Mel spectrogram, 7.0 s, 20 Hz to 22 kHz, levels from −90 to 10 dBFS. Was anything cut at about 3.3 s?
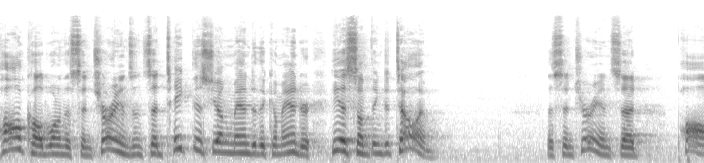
no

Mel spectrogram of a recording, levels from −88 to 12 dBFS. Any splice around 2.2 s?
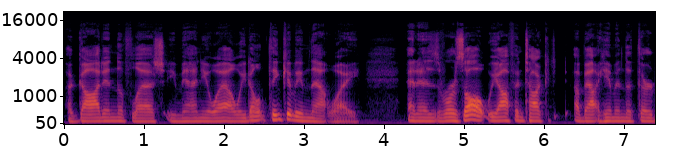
no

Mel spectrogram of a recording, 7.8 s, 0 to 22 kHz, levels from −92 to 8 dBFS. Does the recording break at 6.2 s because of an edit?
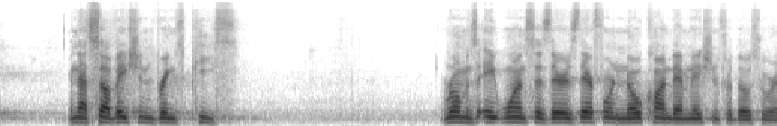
yes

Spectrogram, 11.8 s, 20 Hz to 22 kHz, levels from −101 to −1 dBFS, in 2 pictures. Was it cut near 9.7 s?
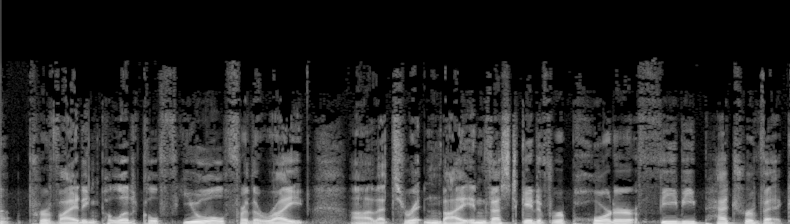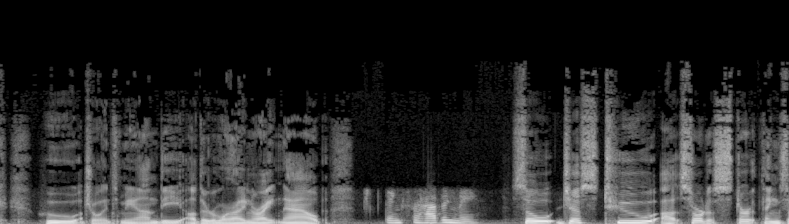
yes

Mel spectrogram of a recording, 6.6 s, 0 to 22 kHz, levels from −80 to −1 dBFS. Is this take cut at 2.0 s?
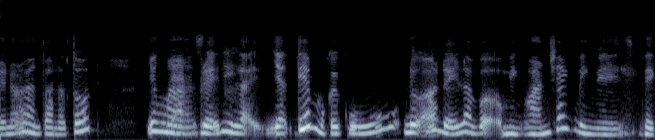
yes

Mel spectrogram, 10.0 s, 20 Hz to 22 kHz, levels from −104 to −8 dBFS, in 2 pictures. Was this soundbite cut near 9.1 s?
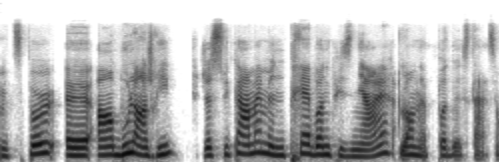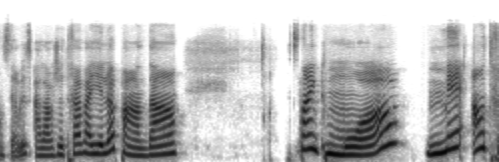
no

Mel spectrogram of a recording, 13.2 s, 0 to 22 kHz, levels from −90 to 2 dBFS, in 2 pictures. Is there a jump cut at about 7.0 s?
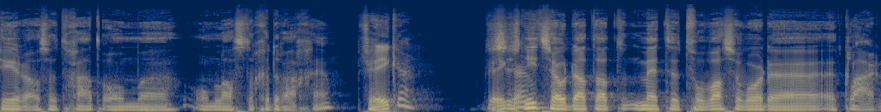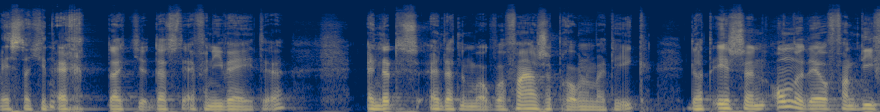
yes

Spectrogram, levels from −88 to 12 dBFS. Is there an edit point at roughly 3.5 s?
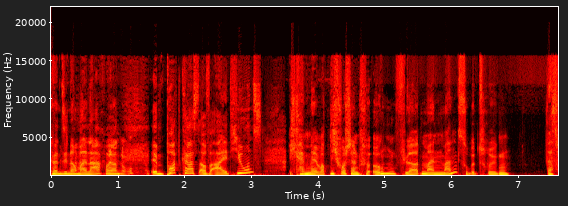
yes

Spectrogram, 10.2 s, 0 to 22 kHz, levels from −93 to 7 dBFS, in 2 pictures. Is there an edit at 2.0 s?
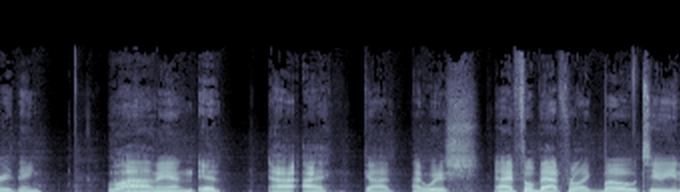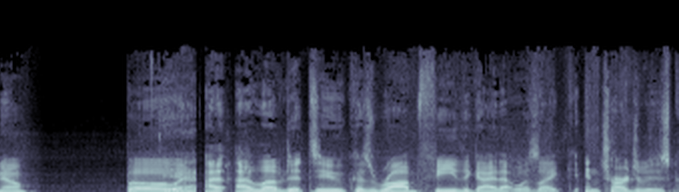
no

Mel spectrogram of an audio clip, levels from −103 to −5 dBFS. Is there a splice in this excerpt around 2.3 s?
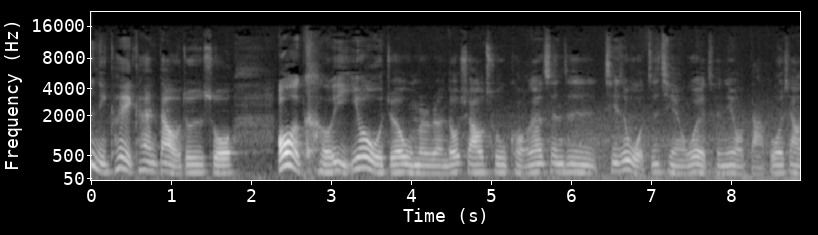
yes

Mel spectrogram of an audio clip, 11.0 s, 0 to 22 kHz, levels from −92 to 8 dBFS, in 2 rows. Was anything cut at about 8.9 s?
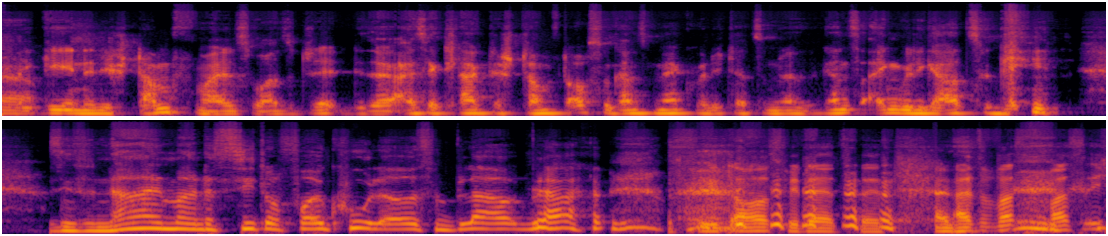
yes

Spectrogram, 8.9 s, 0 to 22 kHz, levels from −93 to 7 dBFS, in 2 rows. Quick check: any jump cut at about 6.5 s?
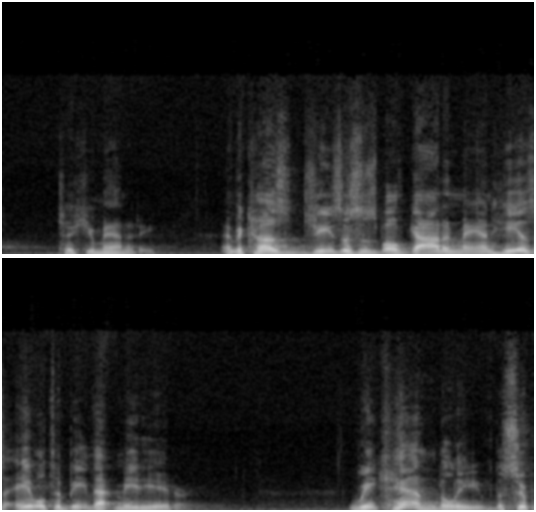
no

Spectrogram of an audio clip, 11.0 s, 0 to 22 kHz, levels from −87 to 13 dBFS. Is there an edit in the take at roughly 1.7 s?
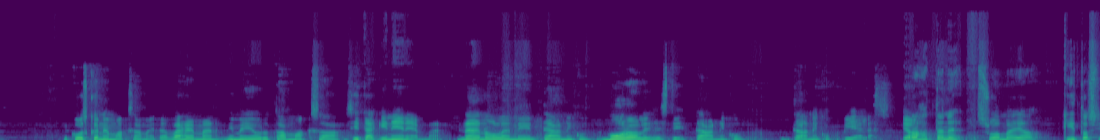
no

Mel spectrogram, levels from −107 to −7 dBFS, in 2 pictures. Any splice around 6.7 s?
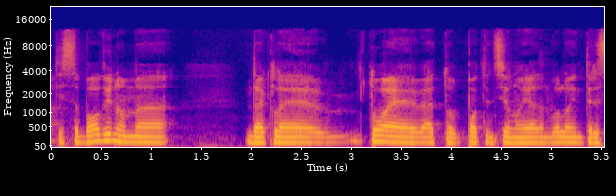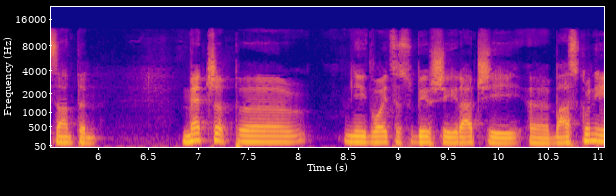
no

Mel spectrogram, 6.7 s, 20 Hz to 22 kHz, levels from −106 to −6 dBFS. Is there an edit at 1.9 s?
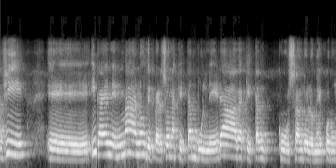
yes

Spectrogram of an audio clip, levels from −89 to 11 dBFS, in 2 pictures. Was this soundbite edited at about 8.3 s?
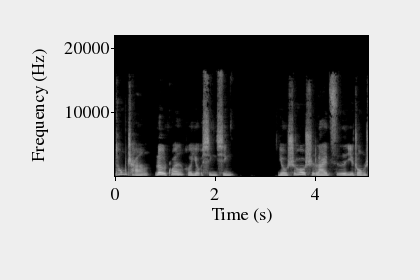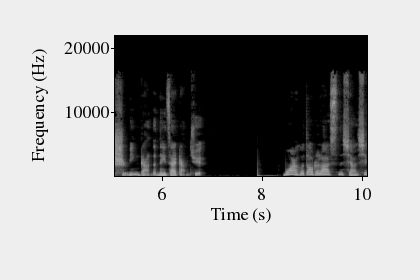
yes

